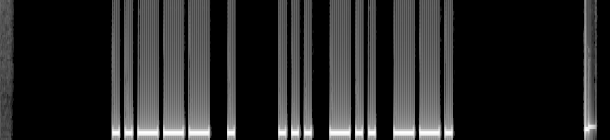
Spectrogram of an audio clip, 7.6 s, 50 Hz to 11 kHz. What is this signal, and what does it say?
Morse code, heard as a keyed tone, about 15 wpm, 700 Hz. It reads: 2E SDG
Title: Field Day Exchanges - 15wpm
